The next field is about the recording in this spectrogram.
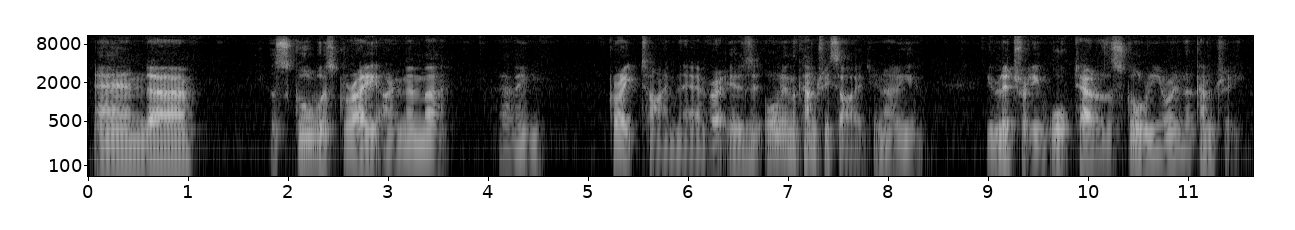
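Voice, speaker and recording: Low-voiced older man reminiscing. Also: normal speed. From Wales, then London from age eight. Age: 60s. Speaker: interviewee. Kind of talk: casual reminiscing about childhood.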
